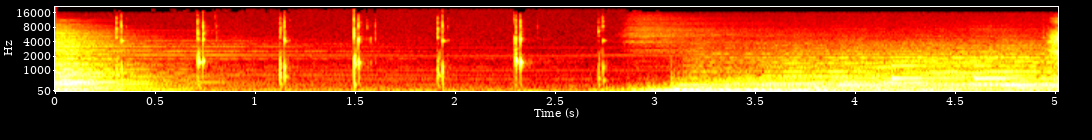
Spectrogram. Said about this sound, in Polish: Samej wśród tych ścian tykanie zegara znieść.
